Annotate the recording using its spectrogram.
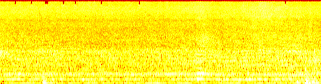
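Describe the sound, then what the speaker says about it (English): Bees inside a caravan beehive hum in a soft, steady drone, with a few louder buzzes passing close now and then against the constant low whir of the colony. "lots of bees still in here"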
